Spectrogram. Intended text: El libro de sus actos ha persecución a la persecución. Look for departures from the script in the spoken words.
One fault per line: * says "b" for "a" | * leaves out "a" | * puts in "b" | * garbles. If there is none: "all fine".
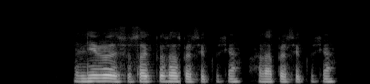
all fine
